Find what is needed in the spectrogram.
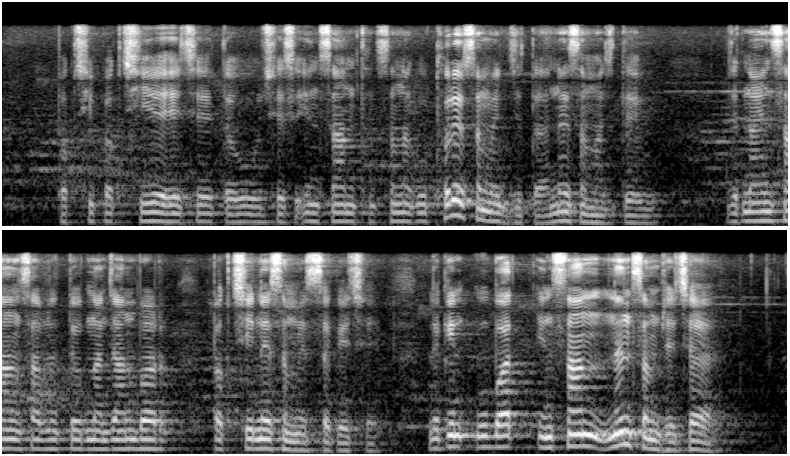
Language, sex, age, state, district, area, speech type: Maithili, male, 45-60, Bihar, Madhepura, rural, spontaneous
